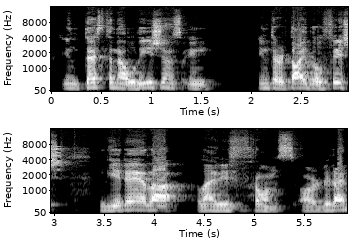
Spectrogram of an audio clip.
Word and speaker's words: Girella laevifrons: Yes, so your paper was titled Microplastic Ingestion Cause Intestinal Lesions in Intertidal Fish, Girella laevifrons, or did I pronounce the Latin name wrong? It's Girella laevifrons, but it has a common name in Chile.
